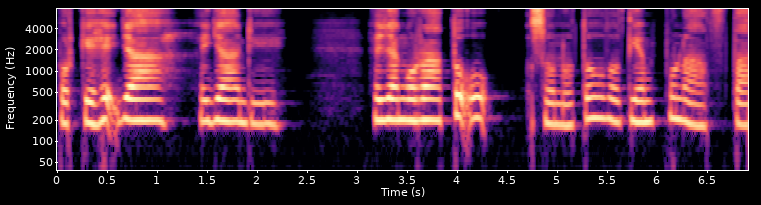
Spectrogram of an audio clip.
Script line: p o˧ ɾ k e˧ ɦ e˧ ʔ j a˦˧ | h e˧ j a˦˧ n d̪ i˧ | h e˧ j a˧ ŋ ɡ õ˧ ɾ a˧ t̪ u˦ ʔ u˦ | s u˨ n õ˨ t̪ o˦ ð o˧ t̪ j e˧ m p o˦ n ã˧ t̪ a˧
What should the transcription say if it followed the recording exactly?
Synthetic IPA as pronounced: p o˧ ɾ k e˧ ɦ e˧ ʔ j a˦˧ | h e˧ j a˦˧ n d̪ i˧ | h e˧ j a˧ ŋ ɡ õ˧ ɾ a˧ t̪ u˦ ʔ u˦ | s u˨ n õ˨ t̪ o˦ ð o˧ t̪ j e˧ m p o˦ n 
